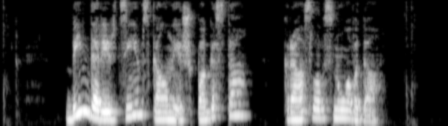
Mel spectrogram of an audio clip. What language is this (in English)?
Latvian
